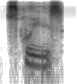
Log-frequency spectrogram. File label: "squeeze", Indian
